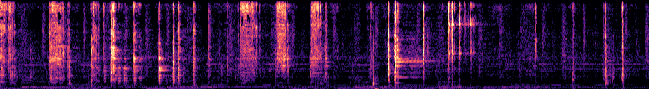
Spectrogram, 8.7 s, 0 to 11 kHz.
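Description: A ratchet tightens FMF exhaust bolts on a 2024 Honda CRF250RX dirt bike, giving rapid clicking runs broken by sharper metallic clinks, close and fairly quiet, with no talk.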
